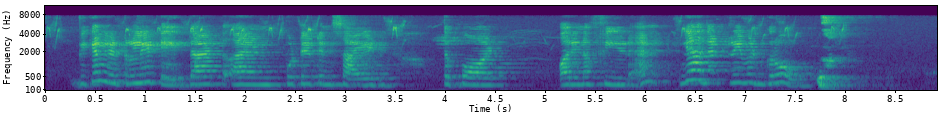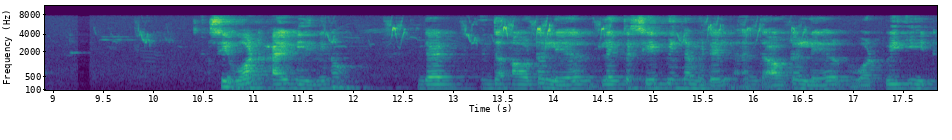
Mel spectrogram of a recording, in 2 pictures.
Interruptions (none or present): none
